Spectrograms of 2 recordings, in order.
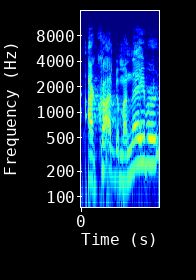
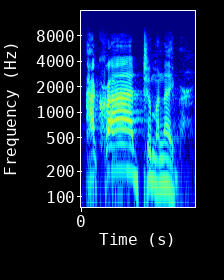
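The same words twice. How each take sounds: First: Brisker run through "cried to my neighbor"; quick recap. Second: Deliberate recital. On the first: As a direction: rattle it off as a list item, leaning on "neighbor". Quick recap of the same lines. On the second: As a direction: stretch "cried" and let the line fall. First, spaced-out recital of psalm contrast. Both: Real, not acted.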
